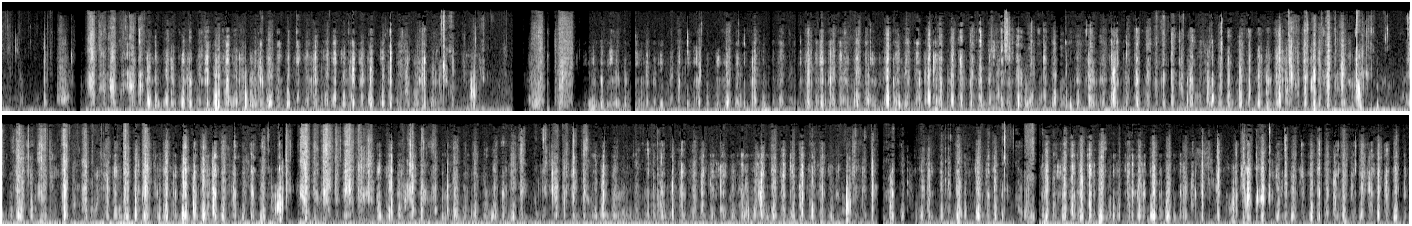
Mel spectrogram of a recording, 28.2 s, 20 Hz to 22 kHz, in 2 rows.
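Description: Close-miked chewing of crispy fried food: dense, irregular crunching and crackling, with brief pauses about five seconds in and again around 23 seconds.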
